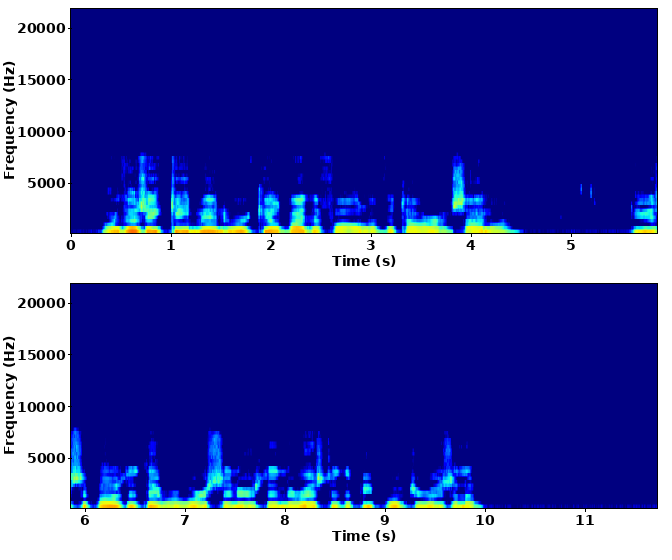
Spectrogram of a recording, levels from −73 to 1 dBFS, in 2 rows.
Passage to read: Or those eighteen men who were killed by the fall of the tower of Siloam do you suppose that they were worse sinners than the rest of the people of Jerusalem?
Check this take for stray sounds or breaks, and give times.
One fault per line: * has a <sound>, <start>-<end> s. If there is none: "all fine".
all fine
